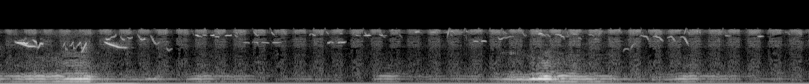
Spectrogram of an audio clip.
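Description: Birds chirping, with quick rising calls near the start and short high notes after, over a low hum.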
